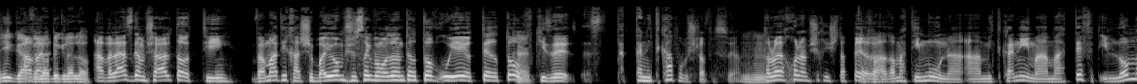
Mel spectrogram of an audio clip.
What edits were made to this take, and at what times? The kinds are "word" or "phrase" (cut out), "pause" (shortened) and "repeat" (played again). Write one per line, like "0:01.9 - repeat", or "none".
0:02.4 - pause
0:05.7 - pause

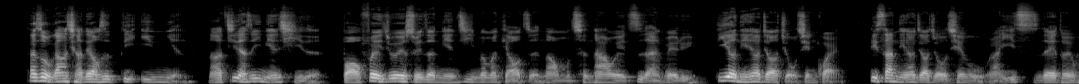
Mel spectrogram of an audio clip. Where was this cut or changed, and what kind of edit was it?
0:03.3 - pause
0:07.1 - pause

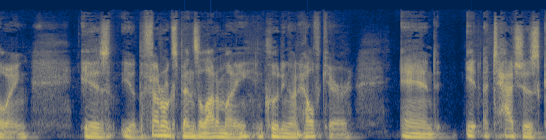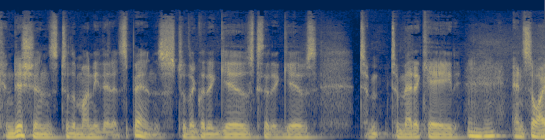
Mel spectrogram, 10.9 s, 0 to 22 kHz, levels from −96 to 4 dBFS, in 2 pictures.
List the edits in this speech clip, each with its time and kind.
0:01.7 - word
0:04.5 - pause
0:07.5 - word
0:08.0 - phrase
0:09.0 - pause

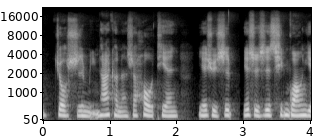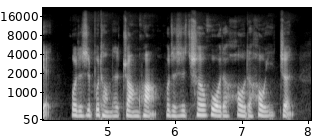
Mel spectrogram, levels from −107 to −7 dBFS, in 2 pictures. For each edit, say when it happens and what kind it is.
0:02.9 - pause

